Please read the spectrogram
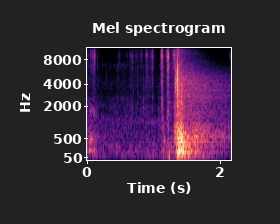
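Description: Ford F-250 Super Duty pickup tailgate being swung shut: a few light clicks, then about a second and a half in, one solid slam as it latches, dying away over the next second.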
